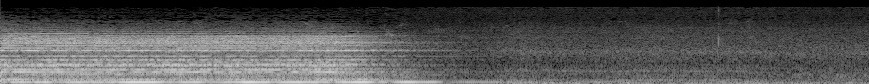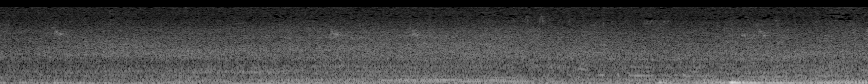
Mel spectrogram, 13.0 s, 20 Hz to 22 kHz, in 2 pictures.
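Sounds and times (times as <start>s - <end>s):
choral music: 0.0s - 4.2s
low outdoor background rumble: 3.1s - 8.8s.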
